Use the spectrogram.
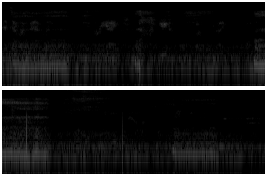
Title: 🤣🤣🤣Funniest dog snoring louder then a human🤣🤣😍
